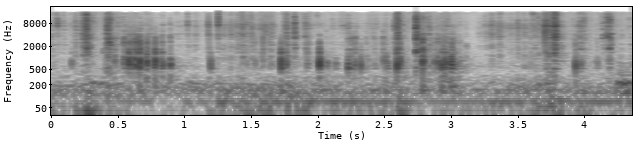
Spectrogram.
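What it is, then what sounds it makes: Dry soap bar. A metal utility knife blade shaves and cuts into a solid, hand-sized, oval bar of dry purple soap held in the palm, scraping off crumbly flakes. Many short, dry scraping and crunching strokes follow one another with almost no ring, over a low steady hum.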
